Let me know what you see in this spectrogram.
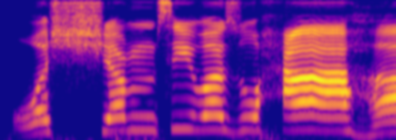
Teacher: पहली हा हलक के दरमियान से निकलती है तो हलक के दरमियान से निकाल कर पढ़ेंगे और दूसरी हा हलक का आखिर जो सीने की तरफ है उस हिस्से से निकाल कर पढ़ेंगे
